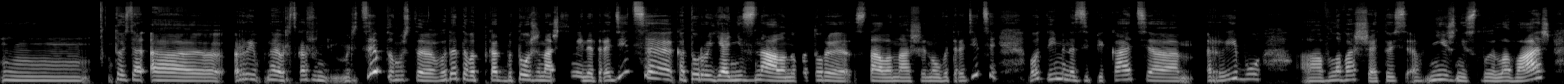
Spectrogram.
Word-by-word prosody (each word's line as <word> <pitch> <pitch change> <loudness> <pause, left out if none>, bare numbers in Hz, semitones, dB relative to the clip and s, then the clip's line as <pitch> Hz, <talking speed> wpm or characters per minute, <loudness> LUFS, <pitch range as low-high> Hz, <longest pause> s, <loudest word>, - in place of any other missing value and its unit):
м, 185 -2 -7 0.2
то 235 - -5
есть, 215 0 -6
а 205 -1 +1
а, 175 -3 +2
ры 235 -1 -4
ну, 220 - -6
я 200 - +3
расскажу 210 +1 -5
р - - -12 0.2
рецепт, 295 - +4
потому 205 0 -6
что 190 -5 +1
вот 195 +8 -4
это 260 - -1
вот 200 0 0
как 200 -2 +3
бы 185 - -8
тоже 215 -4 0
наша 175 -1 +3
семейная 180 -3 -5
традиция, 245 +6 +1
которую 220 +1 -3
я 195 0 +5
не 200 +1 -3
знала, 190 -3 +8
но 170 0 -5
которая 185 -3 -2
стала 165 -2 +3
нашей 160 0 -2
новой 165 +1 -5
традицией 415 - -5 0.3
вот 275 - -5
именно 235 -5 -5
запекать, 205 +6 -1
ам, 165 -4 0
рыбу, 235 +6 -7 0.4
а, 160 0 -3
в 170 - -11
лаваше, 205 -7 -2
то 180 - -9
есть 175 -1 -1
в 170 - -10
нижний 200 -5 -5
слой 165 0 0
лаваш, 170 - +6
190 Hz, 175 wpm, -24 LUFS, 170-215 Hz, 0.4 s, знала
